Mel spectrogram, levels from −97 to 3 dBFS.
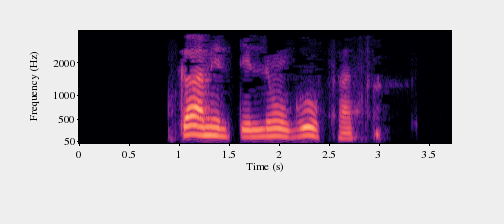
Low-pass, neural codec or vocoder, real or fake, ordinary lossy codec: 3.6 kHz; codec, 16 kHz, 2 kbps, X-Codec, WavLM features, trained on Multilingual LibriSpeech; fake; MP3, 16 kbps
